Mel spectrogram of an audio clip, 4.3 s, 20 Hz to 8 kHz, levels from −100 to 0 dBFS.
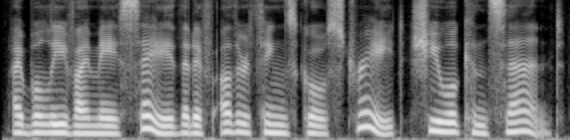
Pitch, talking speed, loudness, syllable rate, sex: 185 Hz, 195 wpm, -15 LUFS, 4.4 syllables/s, female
